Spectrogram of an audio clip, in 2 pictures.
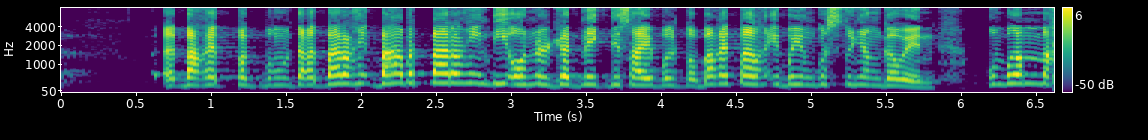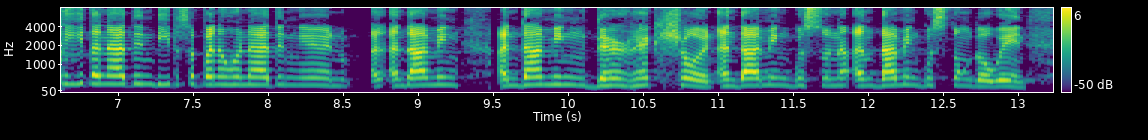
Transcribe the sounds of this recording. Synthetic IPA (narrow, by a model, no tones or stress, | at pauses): ɐbaːkɪt̪̚pɐɡ̚pʊmʊnt̪aɐkɐt̪̚paːɾɐŋhɪbaːbɐt̪̚paːɾɐŋhɪnd̪iʔonɛɹɡad̪̚mejk̚d̪ɪsajpɛlt̪o̞baːkɪt̪̚paːɾɐŋɪbajʊŋɡʊst̪oɲɐŋɡɐwɪn | kʊmbɐɡamɐkiːt̪ɐnaːt̪ɪnd̪iːt̪o̞sɐpɐnɐɦo̞nːaːt̪ɪnŋɐjo̞nʔɐʔɐnd̪aːmɪŋʔɐnd̪aːmɪŋd̪ɛɾɛkʃonʔɐnd̪aːmɪŋɡʊst̪o̞nɐʔɐnd̪aːmɪŋɡʊst̪o̞ŋɡɐwɪn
